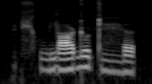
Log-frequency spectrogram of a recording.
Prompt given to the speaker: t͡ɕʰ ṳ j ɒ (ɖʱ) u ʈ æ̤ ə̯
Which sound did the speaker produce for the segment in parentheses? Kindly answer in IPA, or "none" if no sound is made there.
ɖ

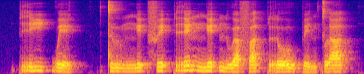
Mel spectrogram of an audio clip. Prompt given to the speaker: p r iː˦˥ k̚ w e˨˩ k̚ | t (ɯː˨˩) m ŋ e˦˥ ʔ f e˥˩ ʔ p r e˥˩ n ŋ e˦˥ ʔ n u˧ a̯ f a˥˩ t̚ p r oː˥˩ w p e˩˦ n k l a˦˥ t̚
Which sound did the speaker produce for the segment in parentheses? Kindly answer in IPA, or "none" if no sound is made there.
ɯː˨˩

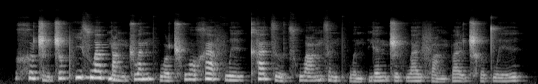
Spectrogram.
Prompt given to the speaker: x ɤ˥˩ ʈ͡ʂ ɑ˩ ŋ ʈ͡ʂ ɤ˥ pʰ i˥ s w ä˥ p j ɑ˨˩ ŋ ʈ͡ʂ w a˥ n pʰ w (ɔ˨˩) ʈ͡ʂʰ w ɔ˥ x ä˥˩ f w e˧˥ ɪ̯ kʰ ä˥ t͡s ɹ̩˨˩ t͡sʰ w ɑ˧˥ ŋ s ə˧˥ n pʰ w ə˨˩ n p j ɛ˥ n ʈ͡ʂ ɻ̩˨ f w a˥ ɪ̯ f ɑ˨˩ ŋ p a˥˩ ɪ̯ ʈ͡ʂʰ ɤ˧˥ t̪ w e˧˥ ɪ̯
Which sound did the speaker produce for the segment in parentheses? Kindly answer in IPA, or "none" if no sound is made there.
ɔ˨˩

